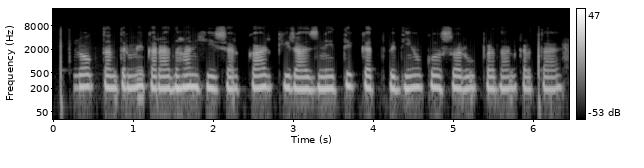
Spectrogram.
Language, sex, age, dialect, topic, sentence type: Hindi, female, 18-24, Awadhi Bundeli, banking, statement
